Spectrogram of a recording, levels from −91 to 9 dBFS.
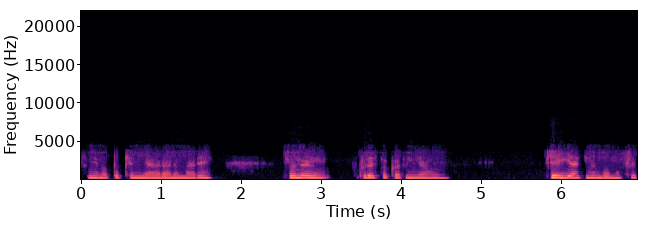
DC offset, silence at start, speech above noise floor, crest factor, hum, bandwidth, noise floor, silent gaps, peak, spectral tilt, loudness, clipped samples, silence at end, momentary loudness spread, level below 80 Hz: under 0.1%; 0.1 s; 53 dB; 20 dB; none; 4.4 kHz; -78 dBFS; none; -8 dBFS; -9.5 dB/octave; -26 LUFS; under 0.1%; 0 s; 10 LU; -72 dBFS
